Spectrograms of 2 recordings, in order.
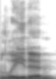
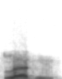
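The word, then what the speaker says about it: Leadon: I also read that you and Tom Lydon, the other guitar player in Mudcrutch... He pronounced his name Ledden. Oh, Ledden. Pardon me. Yeah. Tom Ledden.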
